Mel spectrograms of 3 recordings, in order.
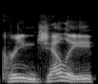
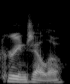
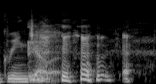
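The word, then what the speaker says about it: Green Jellÿ: the band is pronounced green jelly um yeah but this guy spells a lot of stuff wrong uh oh wait no no it's spelled green jelly but pronounced green jello that was it don't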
